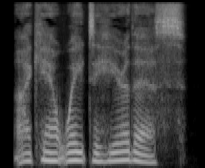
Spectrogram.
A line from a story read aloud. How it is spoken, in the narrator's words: Ginny muttered dryly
